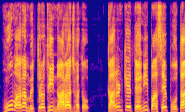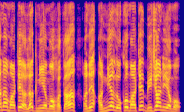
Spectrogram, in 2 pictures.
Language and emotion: Gujarati, angry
